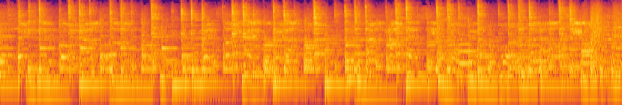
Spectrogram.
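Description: Live salsa band playing, with congas and timbales driving the rhythm over a moving bass line.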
